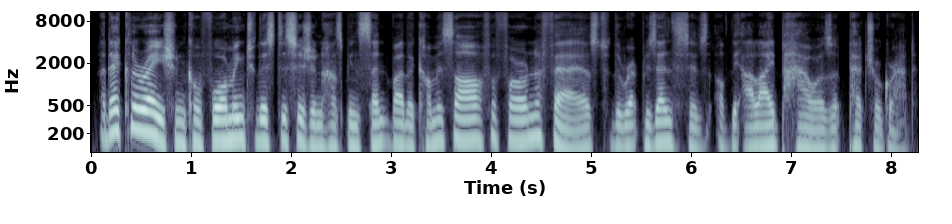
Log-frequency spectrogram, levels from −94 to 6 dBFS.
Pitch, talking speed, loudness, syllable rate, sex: 140 Hz, 175 wpm, -19 LUFS, 5.5 syllables/s, male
